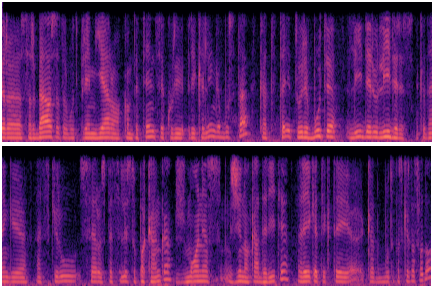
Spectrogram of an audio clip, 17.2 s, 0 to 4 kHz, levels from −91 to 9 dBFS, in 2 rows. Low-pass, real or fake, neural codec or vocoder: 3.6 kHz; real; none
